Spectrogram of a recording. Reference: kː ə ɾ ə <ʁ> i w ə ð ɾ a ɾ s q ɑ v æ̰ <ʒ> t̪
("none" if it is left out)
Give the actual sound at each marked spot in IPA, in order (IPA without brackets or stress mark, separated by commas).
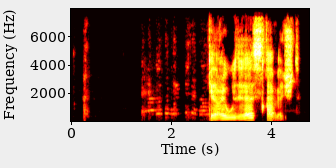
ʁ, ʃ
